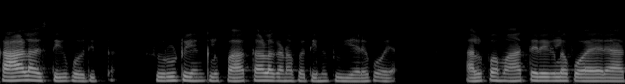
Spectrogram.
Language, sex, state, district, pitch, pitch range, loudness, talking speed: Tulu, female, Karnataka, Dakshina Kannada, 165 Hz, 160-180 Hz, -35 LUFS, 115 wpm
